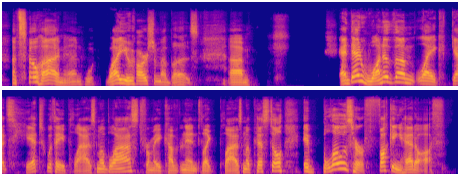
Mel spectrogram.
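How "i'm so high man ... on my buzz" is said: put-on spaced-out stoned voice, very high pitch. Retelling how the stoned friends answered the warning: imitating someone very high. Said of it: "just so high and everything".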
